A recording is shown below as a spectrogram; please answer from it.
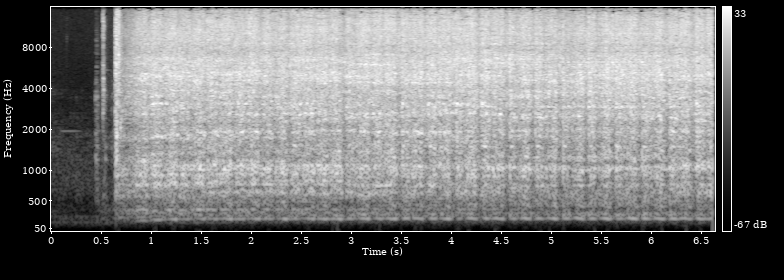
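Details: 1999 Ford Escort with broken timing belt; starter cranks at a steady fast rate without the uneven lift of compression strokes and never fires, fuel pump heard; crank no start.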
